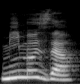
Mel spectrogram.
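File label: "mimosa", French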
